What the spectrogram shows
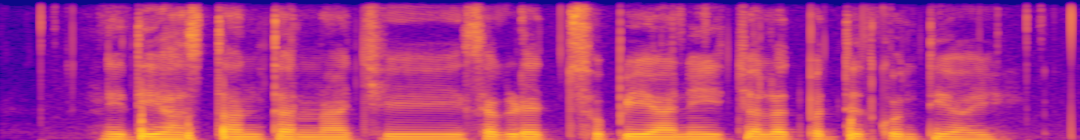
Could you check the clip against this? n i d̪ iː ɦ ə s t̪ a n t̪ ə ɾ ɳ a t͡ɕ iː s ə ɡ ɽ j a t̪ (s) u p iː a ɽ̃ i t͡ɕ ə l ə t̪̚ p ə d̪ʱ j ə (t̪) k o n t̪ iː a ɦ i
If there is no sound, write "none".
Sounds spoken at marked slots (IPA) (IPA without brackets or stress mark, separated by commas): s, t̪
